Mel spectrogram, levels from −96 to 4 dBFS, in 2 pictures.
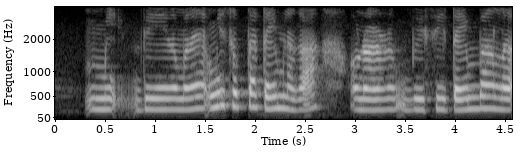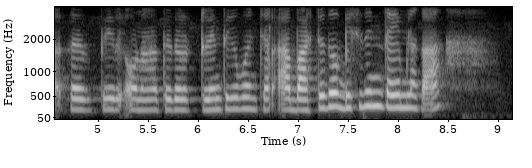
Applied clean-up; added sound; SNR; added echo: none; none; none; none.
